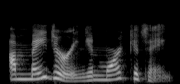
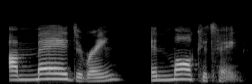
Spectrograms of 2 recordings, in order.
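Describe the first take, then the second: First: It is said in an American accent. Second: It is said in a British accent. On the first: "When it comes to the American people, they would say" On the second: "Let's start with the British"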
